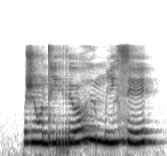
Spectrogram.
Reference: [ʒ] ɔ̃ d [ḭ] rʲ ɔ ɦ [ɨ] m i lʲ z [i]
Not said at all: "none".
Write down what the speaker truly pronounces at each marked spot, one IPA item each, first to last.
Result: ʒ, i, ɨ, e

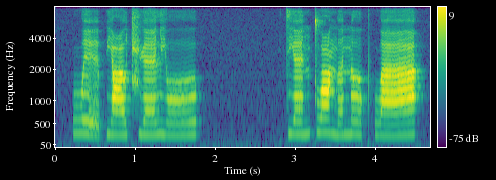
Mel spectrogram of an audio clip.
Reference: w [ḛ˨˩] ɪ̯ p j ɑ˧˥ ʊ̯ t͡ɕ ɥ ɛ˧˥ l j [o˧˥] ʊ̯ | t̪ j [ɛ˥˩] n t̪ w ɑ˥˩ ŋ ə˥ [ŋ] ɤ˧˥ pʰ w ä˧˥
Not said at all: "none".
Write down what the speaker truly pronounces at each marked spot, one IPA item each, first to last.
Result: ḛ˨˩, o˧˥, ɛ˧˥, n

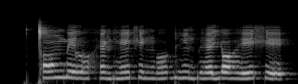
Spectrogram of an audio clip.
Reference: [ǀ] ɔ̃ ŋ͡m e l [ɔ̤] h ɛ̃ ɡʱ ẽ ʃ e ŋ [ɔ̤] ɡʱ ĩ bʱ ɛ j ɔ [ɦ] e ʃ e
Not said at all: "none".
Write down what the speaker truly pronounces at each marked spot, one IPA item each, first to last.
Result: ǀ, ɔ̤, ɔ̤, ɦ

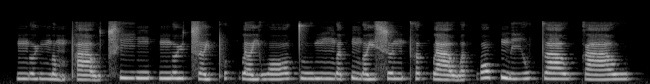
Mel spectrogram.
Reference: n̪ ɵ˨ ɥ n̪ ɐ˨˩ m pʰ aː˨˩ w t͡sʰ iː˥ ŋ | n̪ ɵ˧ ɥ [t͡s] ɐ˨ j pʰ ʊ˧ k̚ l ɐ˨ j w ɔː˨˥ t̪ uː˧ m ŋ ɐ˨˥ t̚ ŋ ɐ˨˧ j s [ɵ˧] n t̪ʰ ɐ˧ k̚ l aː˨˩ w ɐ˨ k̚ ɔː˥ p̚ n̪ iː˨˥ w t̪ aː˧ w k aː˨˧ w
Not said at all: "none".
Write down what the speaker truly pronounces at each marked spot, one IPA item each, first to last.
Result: t͡s, ɵ˧

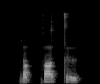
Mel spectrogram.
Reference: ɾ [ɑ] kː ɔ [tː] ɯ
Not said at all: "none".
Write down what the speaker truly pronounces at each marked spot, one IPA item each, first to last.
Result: ɔ, tː

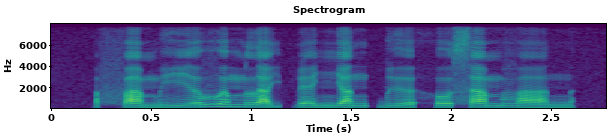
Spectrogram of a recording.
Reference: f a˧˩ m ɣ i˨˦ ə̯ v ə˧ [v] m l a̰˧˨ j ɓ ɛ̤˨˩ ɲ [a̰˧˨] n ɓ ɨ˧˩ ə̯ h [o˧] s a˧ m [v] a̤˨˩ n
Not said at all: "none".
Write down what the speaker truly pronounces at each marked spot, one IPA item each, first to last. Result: none, a˧, o˧, v

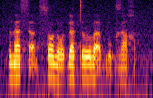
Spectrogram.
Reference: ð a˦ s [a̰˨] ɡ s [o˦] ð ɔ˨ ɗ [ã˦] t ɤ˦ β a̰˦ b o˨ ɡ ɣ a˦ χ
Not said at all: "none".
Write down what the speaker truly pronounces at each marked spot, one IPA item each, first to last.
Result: a̰˨, ɔ˦, a˦

